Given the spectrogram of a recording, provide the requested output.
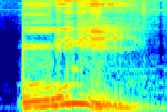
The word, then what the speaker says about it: knee: Mas olha, observe, esse K não é pronunciado. Ele, ó, é mudo. Na verdade, toda vez que tivermos um K e logo seguido de um N, essa palavra, esse K não é ouvido. Como se não existisse.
